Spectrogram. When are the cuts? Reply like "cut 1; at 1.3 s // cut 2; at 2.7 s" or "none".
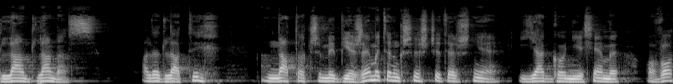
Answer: cut 1; at 2.6 s // cut 2; at 5.1 s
